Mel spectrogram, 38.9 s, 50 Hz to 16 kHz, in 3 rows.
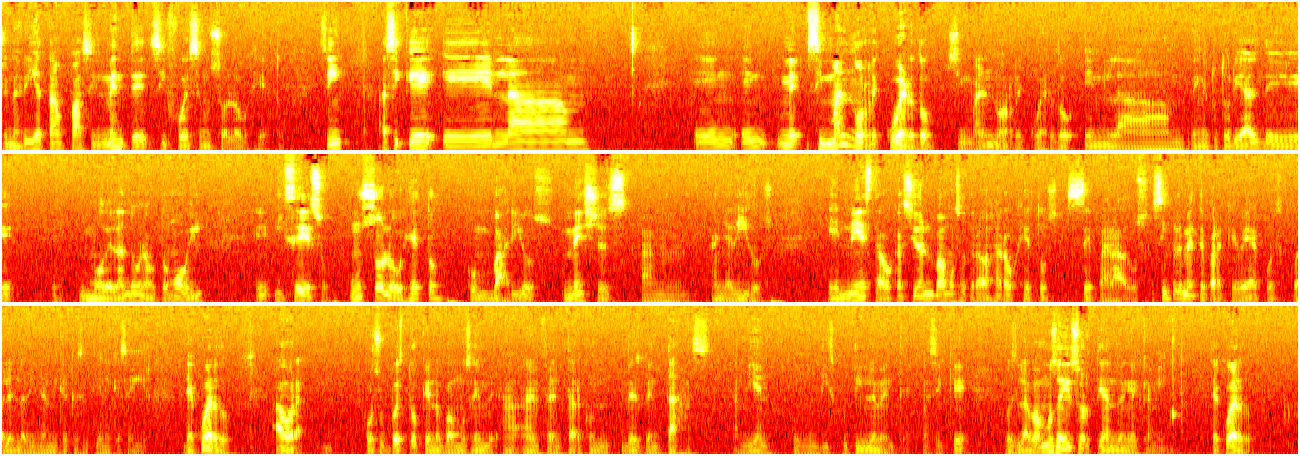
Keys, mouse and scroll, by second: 37.4 KP_3.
